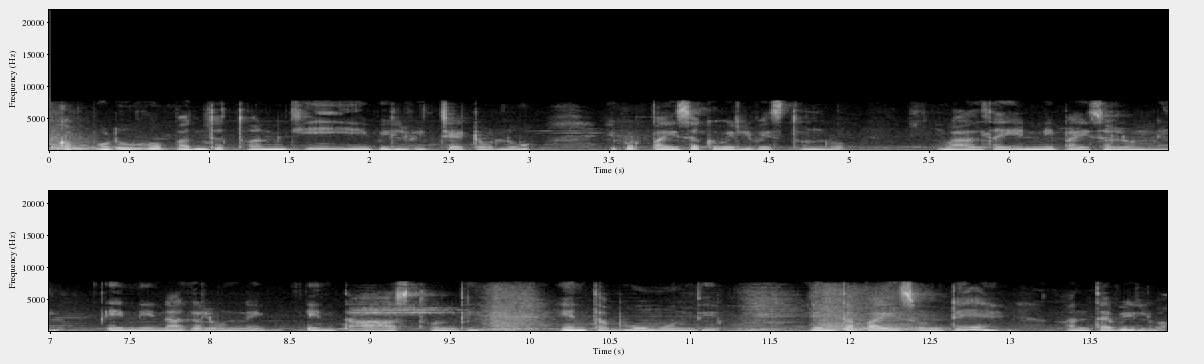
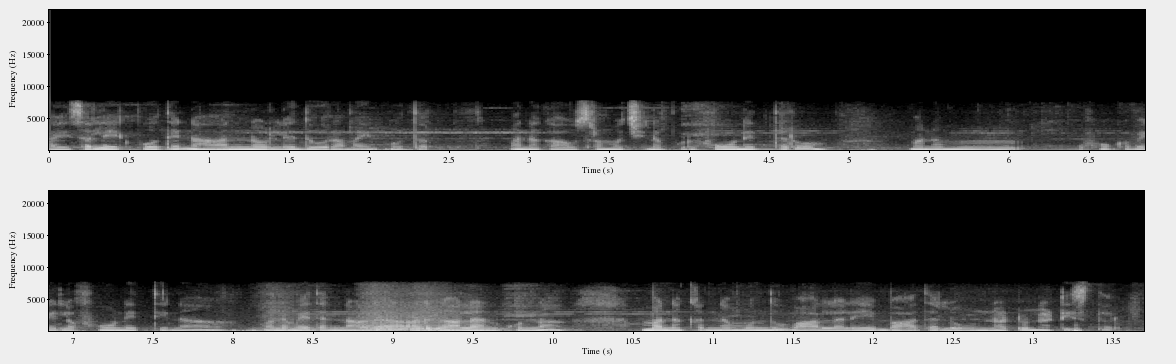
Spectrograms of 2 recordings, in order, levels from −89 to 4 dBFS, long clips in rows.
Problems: background sounds at intervals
